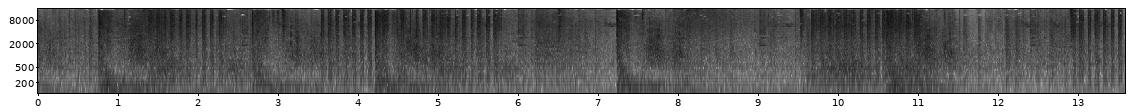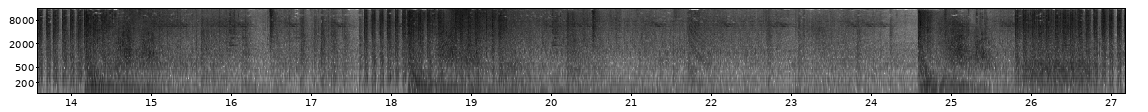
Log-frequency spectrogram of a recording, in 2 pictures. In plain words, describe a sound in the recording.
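Explosions boom loudly, one after another.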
